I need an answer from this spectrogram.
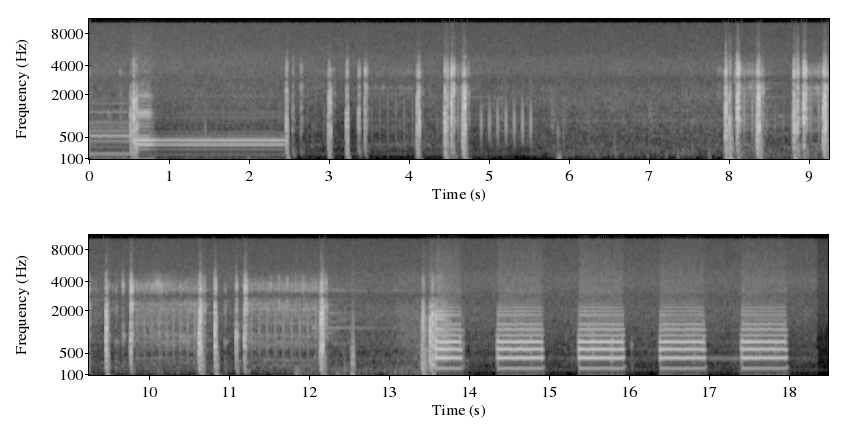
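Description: Busy signal on a dialed telephone busy test line: a steady tone, then many sharp dialing clicks, then five even beeps of a loud interrupted busy tone.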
